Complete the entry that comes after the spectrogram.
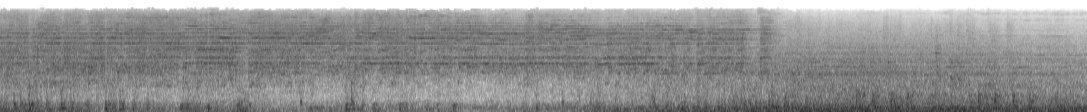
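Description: Freight train cars rolling past with steady high-pitched wheel squeal over a continuous rumble of wheels on rail; the squeal dies away about ten seconds in while the rumble carries on.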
